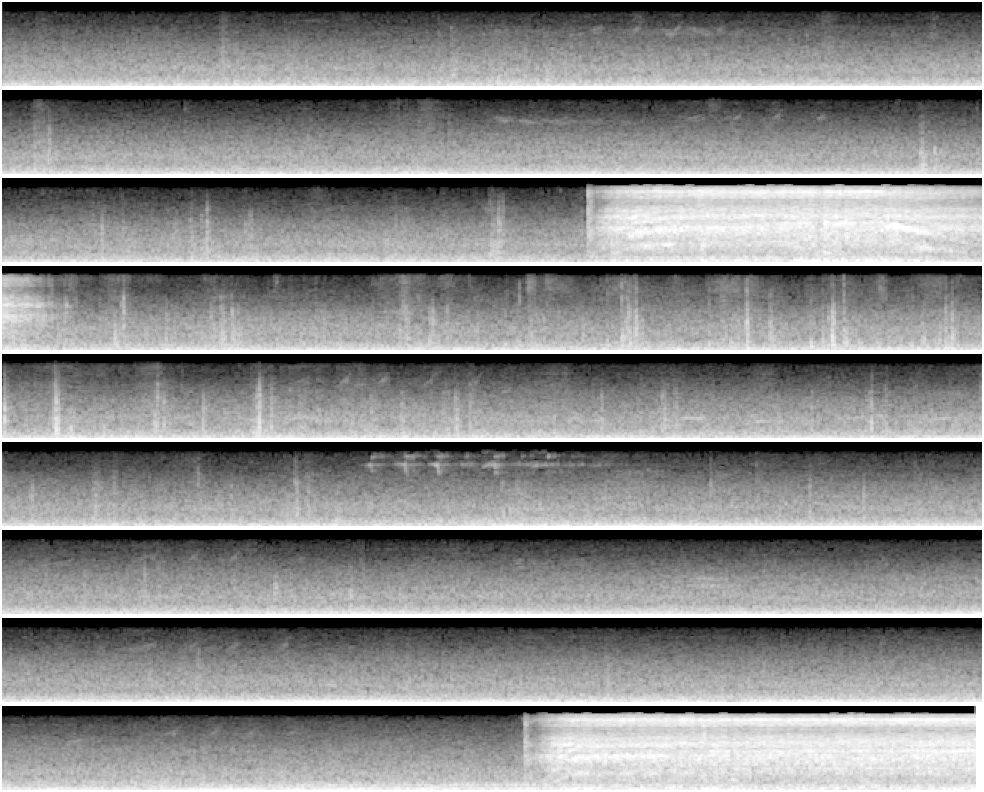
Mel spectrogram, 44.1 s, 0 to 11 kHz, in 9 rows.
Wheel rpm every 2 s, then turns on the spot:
0, 0, 0, 0, 0, 0, 80, 70, 0, 0, 0, 0, 0, 0, 0, 0, 0, 0, 0, 0, 0, 180.
none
